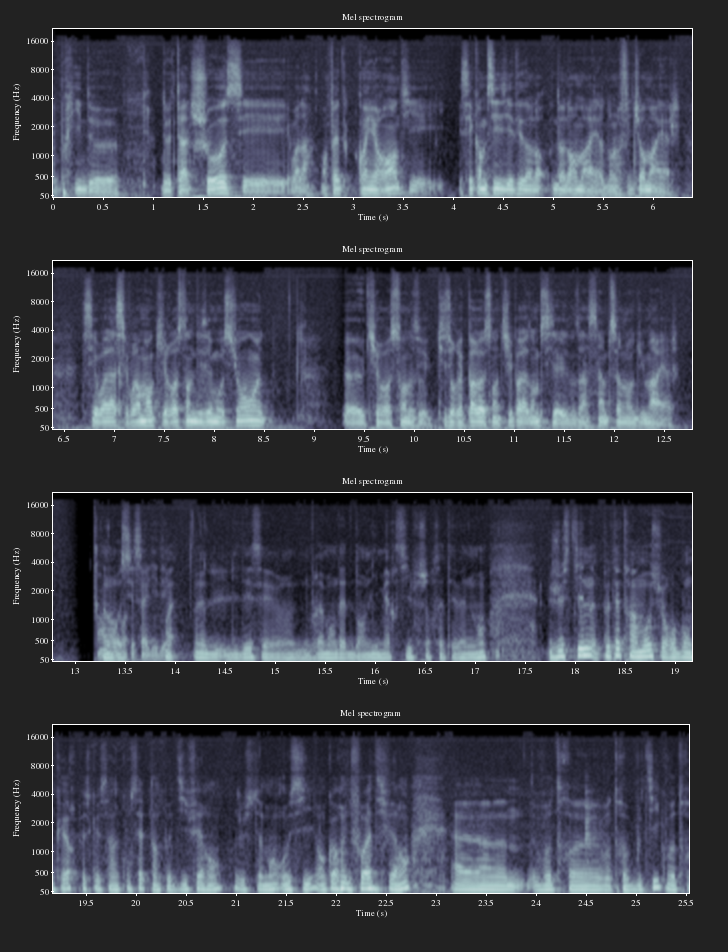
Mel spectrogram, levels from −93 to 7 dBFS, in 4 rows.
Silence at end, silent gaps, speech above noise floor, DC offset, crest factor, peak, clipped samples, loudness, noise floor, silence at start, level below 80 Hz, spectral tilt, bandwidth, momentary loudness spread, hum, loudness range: 0 s; none; 23 dB; 0.2%; 18 dB; 0 dBFS; under 0.1%; -20 LUFS; -42 dBFS; 0 s; -44 dBFS; -6 dB/octave; 17 kHz; 11 LU; none; 6 LU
